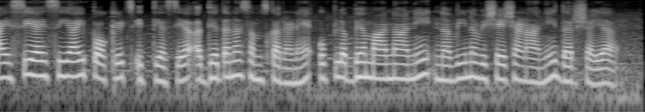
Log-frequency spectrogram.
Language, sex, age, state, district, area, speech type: Sanskrit, female, 18-30, Maharashtra, Thane, urban, read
